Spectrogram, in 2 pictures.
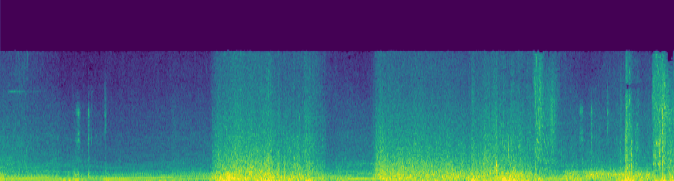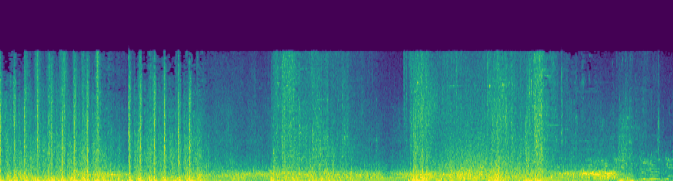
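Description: A truck engine roars as the truck drives.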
